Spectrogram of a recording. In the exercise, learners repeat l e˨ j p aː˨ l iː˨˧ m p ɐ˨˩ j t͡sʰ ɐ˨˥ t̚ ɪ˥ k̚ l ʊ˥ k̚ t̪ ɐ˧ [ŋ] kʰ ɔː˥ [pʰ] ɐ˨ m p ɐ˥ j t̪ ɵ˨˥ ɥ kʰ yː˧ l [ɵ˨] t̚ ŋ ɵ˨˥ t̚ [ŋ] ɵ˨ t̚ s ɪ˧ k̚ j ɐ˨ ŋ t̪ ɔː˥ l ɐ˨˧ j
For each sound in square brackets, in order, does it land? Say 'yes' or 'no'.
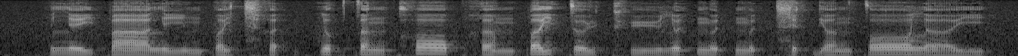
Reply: yes, yes, no, yes

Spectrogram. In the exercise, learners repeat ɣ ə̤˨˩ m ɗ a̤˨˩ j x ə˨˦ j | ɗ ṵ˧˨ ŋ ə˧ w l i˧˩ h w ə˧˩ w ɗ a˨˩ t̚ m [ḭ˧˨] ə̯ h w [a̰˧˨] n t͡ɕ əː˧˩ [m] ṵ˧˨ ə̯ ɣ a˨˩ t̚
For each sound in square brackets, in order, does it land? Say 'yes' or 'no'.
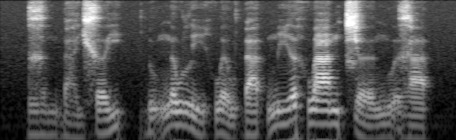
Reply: no, no, no

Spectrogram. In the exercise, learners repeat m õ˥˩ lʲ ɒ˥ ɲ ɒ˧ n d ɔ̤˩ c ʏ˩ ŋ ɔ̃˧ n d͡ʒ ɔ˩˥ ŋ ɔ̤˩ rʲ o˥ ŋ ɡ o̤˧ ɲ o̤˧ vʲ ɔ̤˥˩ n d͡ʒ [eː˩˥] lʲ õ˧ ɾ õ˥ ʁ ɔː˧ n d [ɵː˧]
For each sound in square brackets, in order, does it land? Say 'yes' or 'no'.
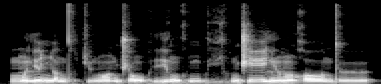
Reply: no, yes

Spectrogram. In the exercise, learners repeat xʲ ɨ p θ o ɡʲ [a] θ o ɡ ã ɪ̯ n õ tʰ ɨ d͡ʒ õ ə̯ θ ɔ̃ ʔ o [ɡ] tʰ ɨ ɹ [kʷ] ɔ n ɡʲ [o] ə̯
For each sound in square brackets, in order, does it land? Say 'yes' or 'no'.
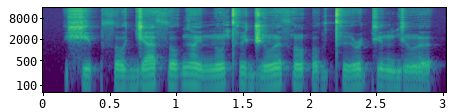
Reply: yes, yes, no, no

